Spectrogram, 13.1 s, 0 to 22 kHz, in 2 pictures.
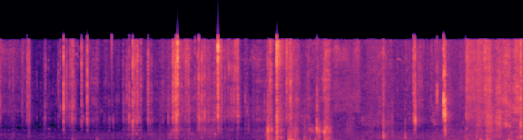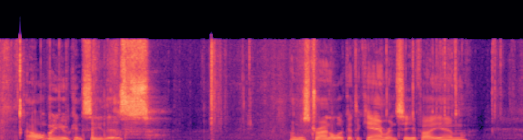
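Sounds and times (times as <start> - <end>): plastic film crinkling: 0.0 - 4.2.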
